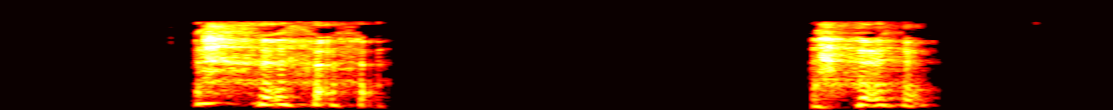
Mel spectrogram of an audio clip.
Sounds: Laughter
